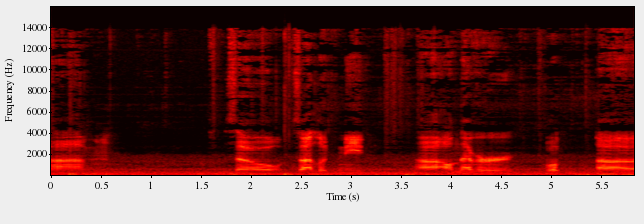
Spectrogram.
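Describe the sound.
A steady, low road rumble fills the inside of a moving Nissan Versa car, droning continuously beneath a person speaking in short bursts.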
